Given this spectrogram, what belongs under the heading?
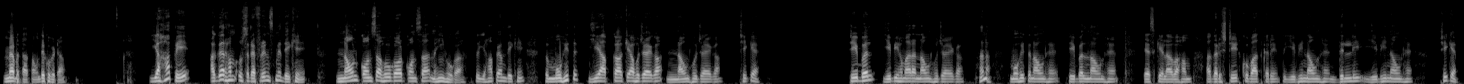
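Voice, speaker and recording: A man with an Indian accent teaching English grammar in an online class, calling students "beta" and slowly repeating key terms. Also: medium pitch, dark tone, dry recording, clean studio sound.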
